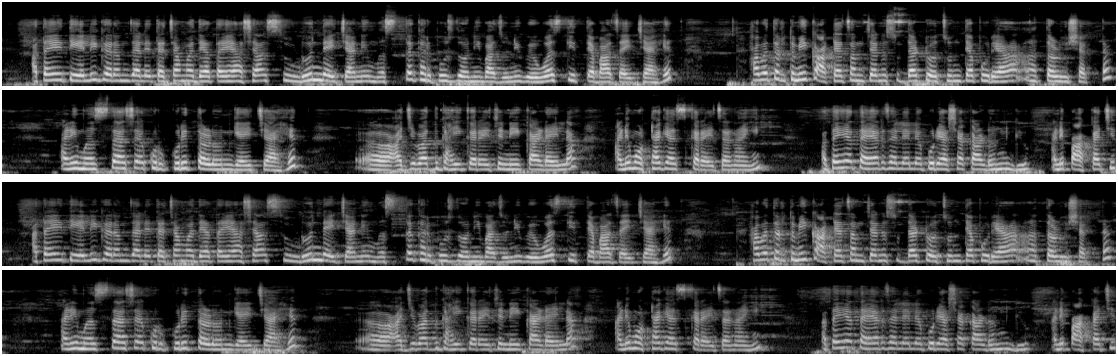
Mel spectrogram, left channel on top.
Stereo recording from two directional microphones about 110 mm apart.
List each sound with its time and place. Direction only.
0.3 s a woman's voice: 35° left (ahead or behind)
14.7 s a woman's voice: 50° left (ahead or behind); by 20.5 s 30° left (ahead or behind)
20.5 s speech: 50° left (ahead or behind)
